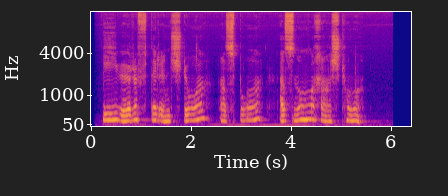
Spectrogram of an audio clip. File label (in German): frümsen spruch stoa, sennwalder dialekte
